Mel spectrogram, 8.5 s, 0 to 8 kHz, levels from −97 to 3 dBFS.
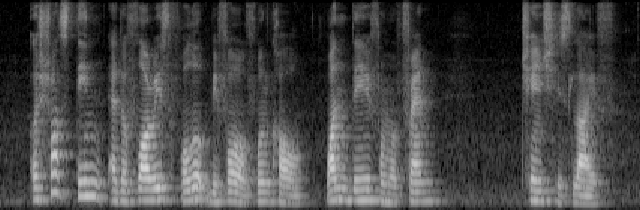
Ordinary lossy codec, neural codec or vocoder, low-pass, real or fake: none; none; none; real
